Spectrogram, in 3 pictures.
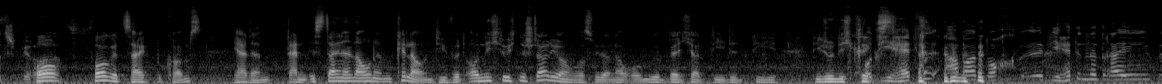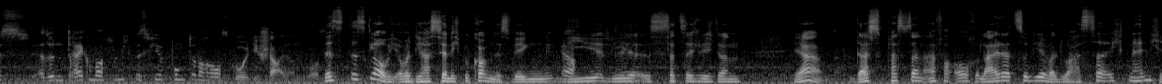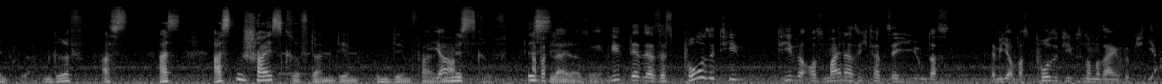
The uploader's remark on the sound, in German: In Diesem Podcast sind immer wieder auch Nebengeräusche zu hören. Das ist Absicht.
